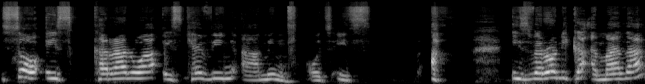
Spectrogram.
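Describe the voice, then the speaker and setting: A woman's voice: high-pitched, measured pace. A woman hosting an interview, talking animatedly and often repeating words as she gathers her thoughts. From Kenya. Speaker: interview host. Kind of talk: casual interview chat.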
